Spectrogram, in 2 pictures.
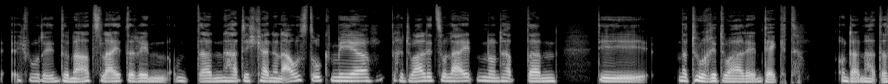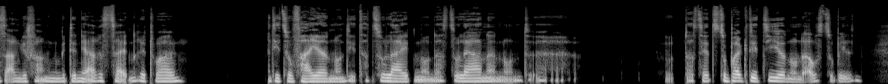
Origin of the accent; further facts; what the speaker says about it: Liechtenstein; Also die Prägung war katholisch und so Kirche. Ich bin in Liechtenstein aufgewachsen, aber war viel draußen.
